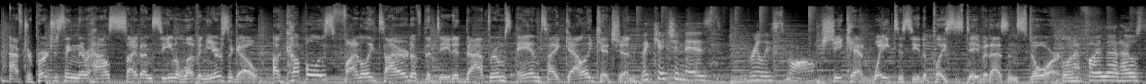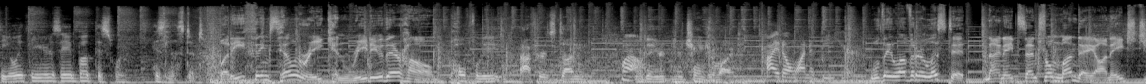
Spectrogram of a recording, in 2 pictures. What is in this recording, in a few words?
promo voiceover; HGTV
